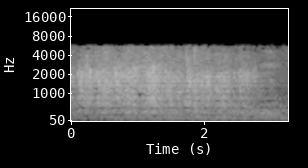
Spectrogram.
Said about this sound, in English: They're going to watch you, those of you that in the provinces didn't clap enough for them.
